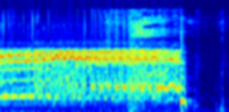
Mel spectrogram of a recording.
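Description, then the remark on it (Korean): A person imitates a goat's bleat in one sustained, quavering, nasal cry lasting nearly two seconds, loud, then it cuts off abruptly into near silence with a faint breath. “네, 염소 하겠습니다.”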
